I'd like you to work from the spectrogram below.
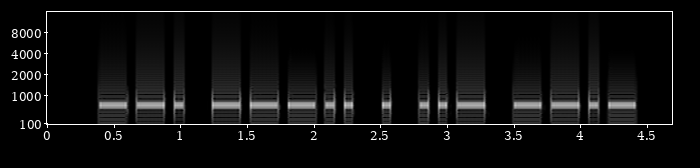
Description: Morse code, heard as a keyed tone, about 17 wpm, 700 Hz. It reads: G8EUQ
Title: DXCC-100 Call Signs - 5 Characters - Repeated 3x - 17wpm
